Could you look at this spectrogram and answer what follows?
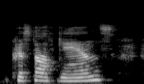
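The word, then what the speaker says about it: Christophe Gans: This director, I believe the pronunciation is Christoph Gans.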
